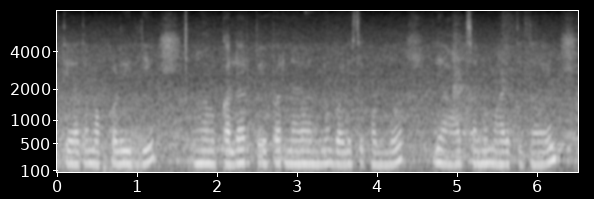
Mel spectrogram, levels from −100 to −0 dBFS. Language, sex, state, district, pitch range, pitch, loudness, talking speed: Kannada, female, Karnataka, Bellary, 180-195 Hz, 185 Hz, -18 LUFS, 85 wpm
